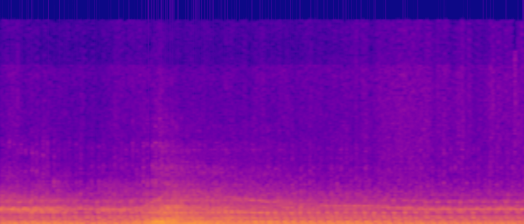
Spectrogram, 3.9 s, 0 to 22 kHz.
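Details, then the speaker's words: 1981 Honda CX500 horizontal twin in neutral, idle just turned down after carb balancing had raised it: steady, even low idle with soft twin beat and one brief blip, settling and holding smoothly. "That sounds better, right? Let's try that again. So, that's just from balancing, I think, from balancing those carbs."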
